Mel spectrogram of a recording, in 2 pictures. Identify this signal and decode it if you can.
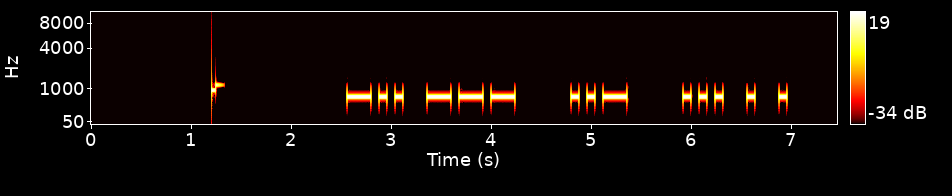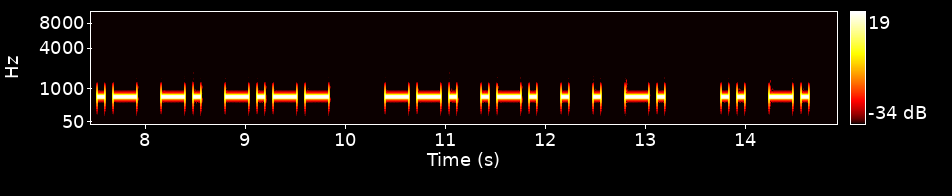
Morse code, heard as a keyed tone, about 15 wpm, 700 Hz. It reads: DO U SEE ANY GREEN IN
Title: Sentences from Top 500 Words and Abbreviations 15wpm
